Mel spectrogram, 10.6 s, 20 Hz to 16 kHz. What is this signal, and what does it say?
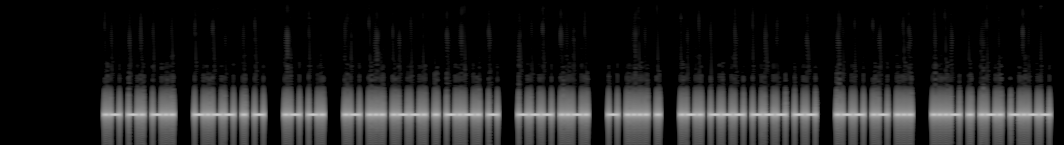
Morse code, heard as a keyed tone, about 40 wpm, 700 Hz. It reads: AND YET AN ASPECT OF THE ROOM WAS VERY
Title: Sentences from Top 1300 Words 40wpm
